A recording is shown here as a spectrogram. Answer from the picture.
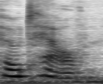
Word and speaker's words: hotel: Значит, отель по-английски это hotel. Hotel, hotel. Пожалуйста, обратите внимание, что ударение всегда на второй слог.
